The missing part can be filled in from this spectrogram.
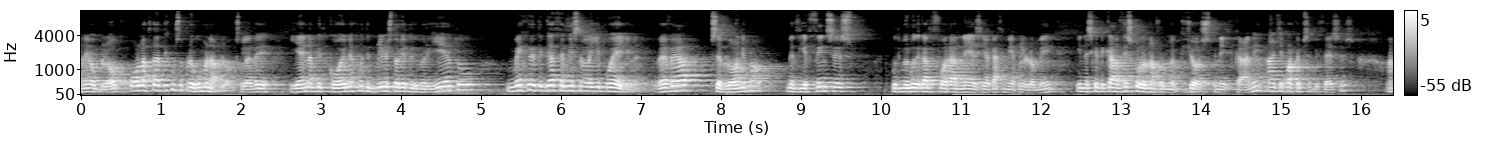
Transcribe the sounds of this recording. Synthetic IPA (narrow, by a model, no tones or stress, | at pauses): ne̞o̞blo̞ko̞lɐːft̪ɐd̪ixunst̪ɐpɾo̞iɣume̞nɐblo̞̰ksðilɐðiʝɐe̞nɐbit̪ko̞ine̞xume̞t̪imbliɾist̪oɾiɐpt̪iðimiuɾʝiɐt̪u | me̞xɾit̪iŋɡɐθe̞miɐsinɐlɐʝipue̞ʝine̞̰ve̞veɐkse̞vðo̞nimɐ | me̞ðie̞fθinsis | puðimijuɾud̪kɐθefo̞ɾɐne̞ːzʝɐkɐθemiɐpliɾo̞miinesçe̞t̪ikɐðisko̞lo̞nɐvɾume̞pço̞st̪ineçi̥kɐniʔɐnceipɐɾxukɐçesɐd̪iθe̞sis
